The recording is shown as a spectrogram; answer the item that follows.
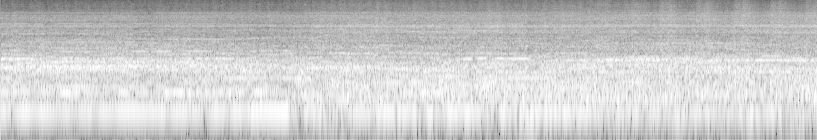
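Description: Hard rock band playing live through a loud PA, heard from the crowd: held, distorted electric guitar chords with a chord change about three seconds in.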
